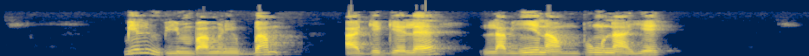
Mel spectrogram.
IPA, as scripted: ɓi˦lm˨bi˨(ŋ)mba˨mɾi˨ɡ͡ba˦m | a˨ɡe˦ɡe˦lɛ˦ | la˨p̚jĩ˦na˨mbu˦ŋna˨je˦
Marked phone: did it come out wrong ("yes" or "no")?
yes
